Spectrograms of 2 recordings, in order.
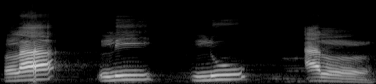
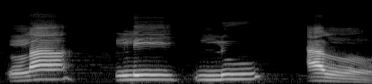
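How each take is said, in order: Both takes have the same delivery.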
